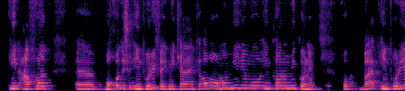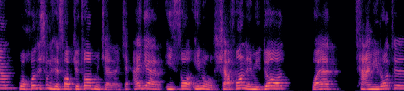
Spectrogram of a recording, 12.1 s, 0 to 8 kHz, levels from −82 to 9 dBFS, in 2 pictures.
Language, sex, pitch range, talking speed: Persian, male, 195-245 Hz, 160 wpm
